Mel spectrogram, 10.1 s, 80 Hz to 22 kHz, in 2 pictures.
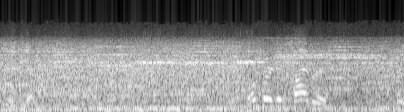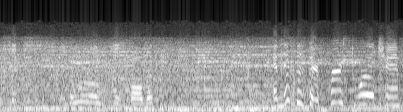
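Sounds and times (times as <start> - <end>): music over sound system: 0.0 - 10.0.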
